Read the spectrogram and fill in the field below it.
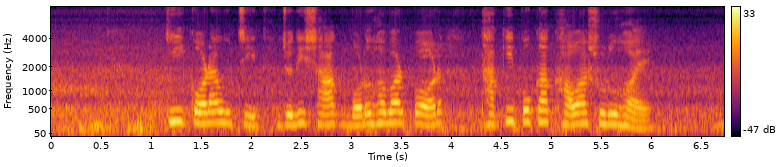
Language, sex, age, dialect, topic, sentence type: Bengali, female, 36-40, Rajbangshi, agriculture, question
